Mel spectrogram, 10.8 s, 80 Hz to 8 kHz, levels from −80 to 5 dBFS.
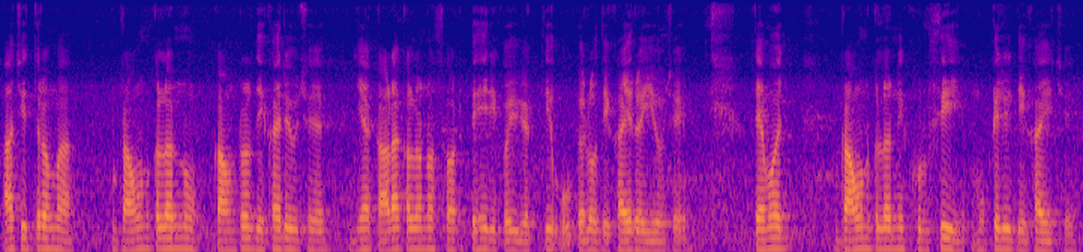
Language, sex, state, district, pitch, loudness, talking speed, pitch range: Gujarati, male, Gujarat, Valsad, 120 Hz, -22 LUFS, 160 wpm, 110-120 Hz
